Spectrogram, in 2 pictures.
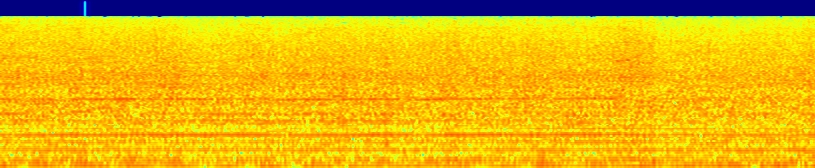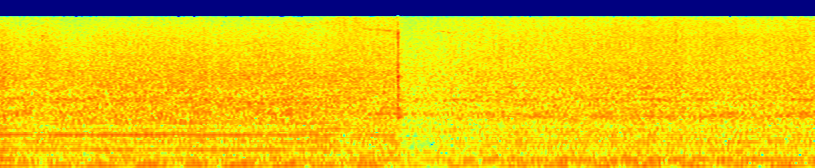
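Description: A mower blade whirs through grass.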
